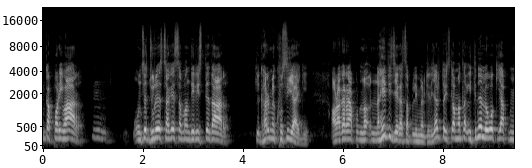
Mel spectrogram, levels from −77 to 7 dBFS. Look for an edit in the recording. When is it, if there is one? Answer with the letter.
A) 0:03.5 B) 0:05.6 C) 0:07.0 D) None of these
D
